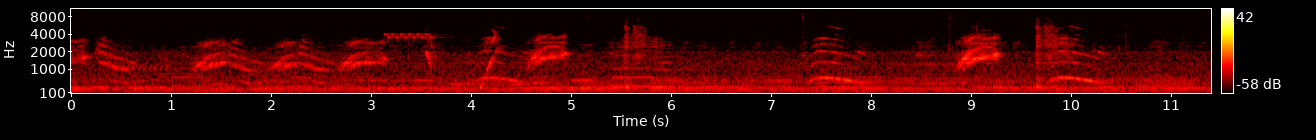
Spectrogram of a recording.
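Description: A cartoonish game character makes chirpy, warbling sounds through a television speaker.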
